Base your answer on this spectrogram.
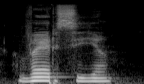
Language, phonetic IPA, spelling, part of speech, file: Ukrainian, [ˈʋɛrsʲijɐ], версія, noun, Uk-версія.ogg
- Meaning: version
